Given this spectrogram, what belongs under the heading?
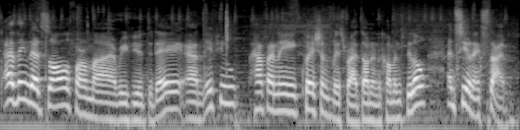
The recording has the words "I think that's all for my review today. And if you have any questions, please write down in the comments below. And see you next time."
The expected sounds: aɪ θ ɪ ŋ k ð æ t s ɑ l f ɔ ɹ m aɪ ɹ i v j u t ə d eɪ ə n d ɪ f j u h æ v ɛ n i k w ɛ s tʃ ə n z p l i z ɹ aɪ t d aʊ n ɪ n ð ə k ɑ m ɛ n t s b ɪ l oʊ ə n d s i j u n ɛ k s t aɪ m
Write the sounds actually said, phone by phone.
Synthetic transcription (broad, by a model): aɪ θ ɪ ŋ k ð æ t s ɑ l f ɔ ɹ m aɪ ɹ i v j u t ə d eɪ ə n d ɪ f j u h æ v ɛ n i k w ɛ s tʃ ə n p l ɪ s ɹ aɪ t d aʊ n ɪ n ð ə k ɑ m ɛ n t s b ɪ l oʊ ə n s i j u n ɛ k s t aɪ m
